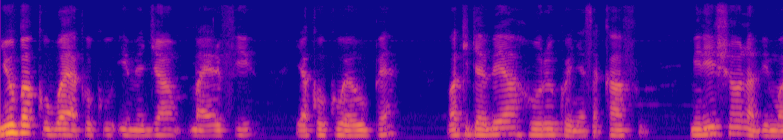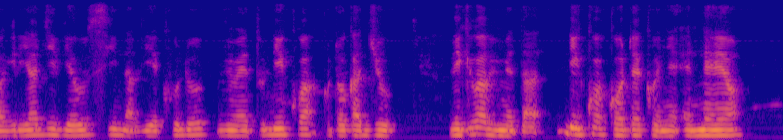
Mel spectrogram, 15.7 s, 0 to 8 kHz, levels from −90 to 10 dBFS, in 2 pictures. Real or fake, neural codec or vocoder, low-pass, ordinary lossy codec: real; none; 7.2 kHz; Opus, 24 kbps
